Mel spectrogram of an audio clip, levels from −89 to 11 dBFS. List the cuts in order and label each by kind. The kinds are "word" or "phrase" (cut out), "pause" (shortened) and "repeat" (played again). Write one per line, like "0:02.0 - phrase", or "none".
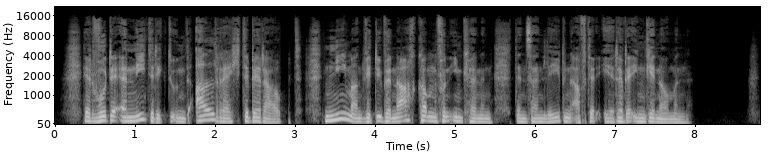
0:02.0 - word
0:05.1 - word
0:07.1 - word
